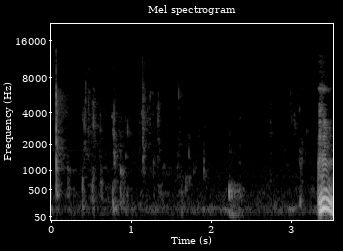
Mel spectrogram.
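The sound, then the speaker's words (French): Quiet mouth sounds of someone sipping and swallowing water, with small wet clicks and smacks, ending in a brief louder burst near the end. “Excusez, je vais prendre une gorgée d'eau.”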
